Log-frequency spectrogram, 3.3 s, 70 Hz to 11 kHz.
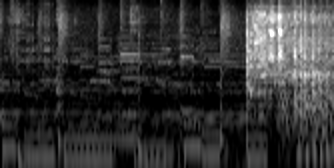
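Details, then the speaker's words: Yamaha NMAX about 5 years old, starting just after replacing the original Yuasa battery with a new OD gel battery: starter spins the engine briskly with quick, even pulses, then it catches and runs; normal starter cranking, no labouring. "O diba? Hindi siya hirap ngayon kasi nga syempre mas bago na yung baterya niya. Hindi na hirap paikutin yung starter."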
